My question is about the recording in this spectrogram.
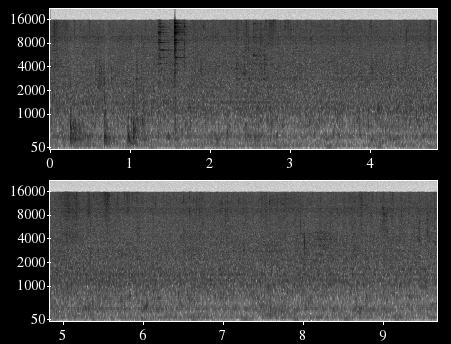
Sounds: speech

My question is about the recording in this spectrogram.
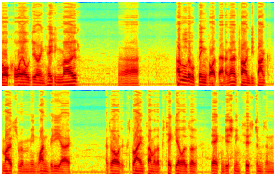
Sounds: speech

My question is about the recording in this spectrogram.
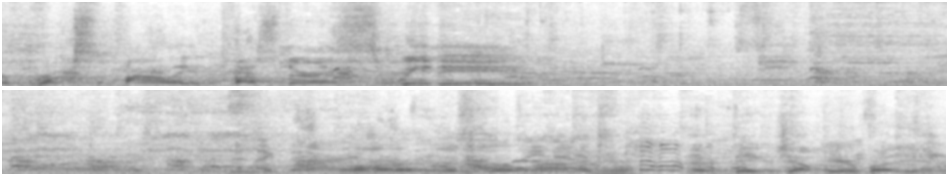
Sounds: yip
animal
dog
bow-wow
music
domestic animals
speech

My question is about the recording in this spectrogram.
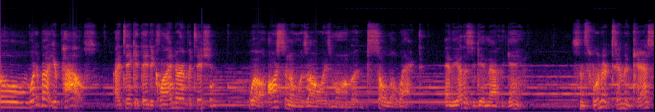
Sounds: speech
music

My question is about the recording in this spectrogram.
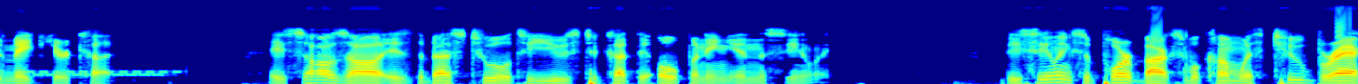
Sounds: speech

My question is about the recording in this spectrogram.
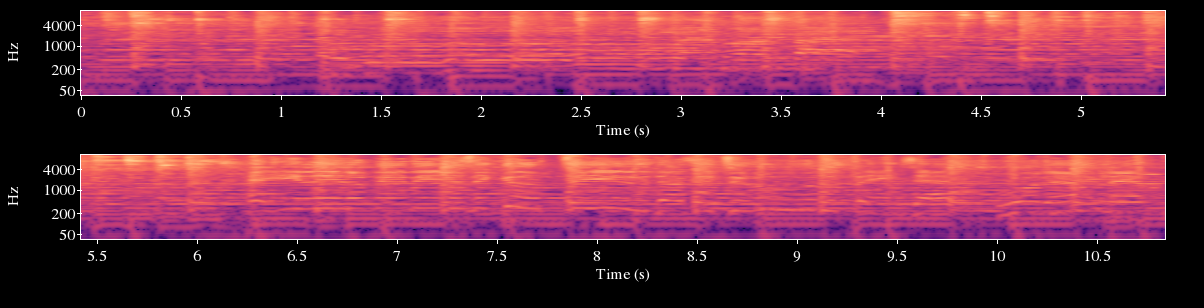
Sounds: country
music

